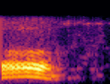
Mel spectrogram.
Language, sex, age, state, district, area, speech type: Sindhi, male, 60+, Delhi, South Delhi, urban, conversation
